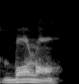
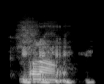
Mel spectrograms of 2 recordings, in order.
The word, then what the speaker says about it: Volant: Volant. – Volant.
